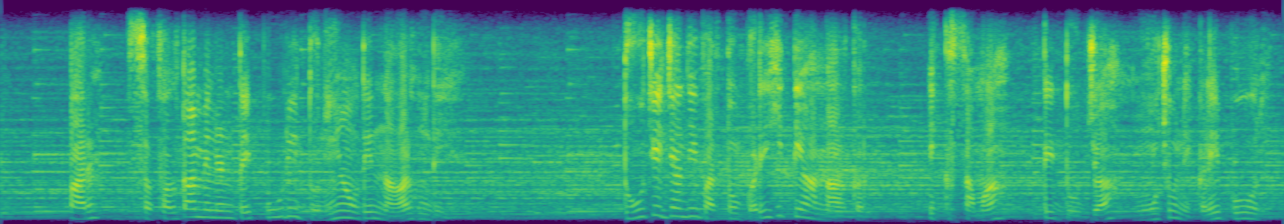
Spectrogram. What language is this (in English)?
Punjabi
